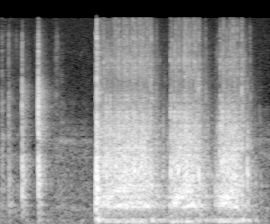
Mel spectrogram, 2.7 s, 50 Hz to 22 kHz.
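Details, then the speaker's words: 1980s Singer Futura sewing machine (model 1000, 1100 or 2002) with a stitch-selection problem: short bursts of even motor whir, steady pitch, no knocking or grinding; the motor sounds okay. "but at least it it goes you know the motor sounds okay"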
